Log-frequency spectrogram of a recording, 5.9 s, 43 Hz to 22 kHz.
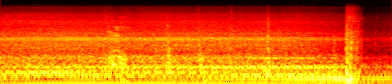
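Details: Freshly rebuilt 6.7 Cummins diesel during break-in, held at high idle outside to warm up for hot retorques, with the AC on to add heat because it warms slowly: a steady, even rumble with no knocks or misses; a normal high idle.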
